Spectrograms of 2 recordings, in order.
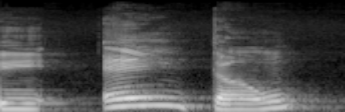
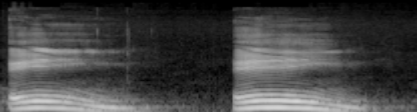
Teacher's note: E você vai ver em então, você vai ver que o E está com uma nasalização. Você vai ver o em, tá certo?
